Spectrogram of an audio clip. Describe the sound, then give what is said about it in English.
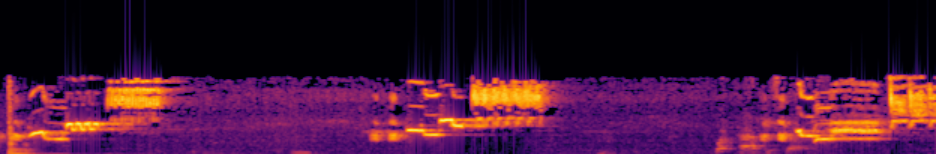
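A recorded wood thrush song is played back from a field guide, turned up loud: three separate flute-like phrases, each ending in a bright, airy trill, with short quiet pauses between them. It sounds fairly loud and clear. “It sort of echoes out of the woods, and you usually don't get a good look at a wood thrush, but they're singing constantly.”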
